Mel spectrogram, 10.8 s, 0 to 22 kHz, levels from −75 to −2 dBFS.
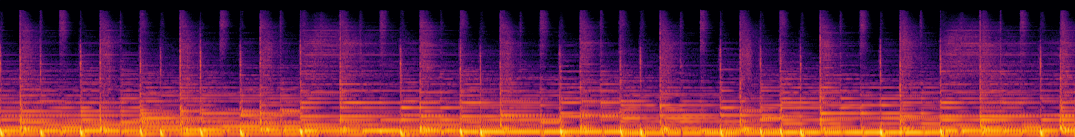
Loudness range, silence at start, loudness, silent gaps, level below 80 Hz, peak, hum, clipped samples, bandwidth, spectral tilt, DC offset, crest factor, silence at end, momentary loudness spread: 1 LU; 0 s; -19 LUFS; none; -28 dBFS; -4 dBFS; none; under 0.1%; 17 kHz; -6 dB/octave; under 0.1%; 14 dB; 0 s; 2 LU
